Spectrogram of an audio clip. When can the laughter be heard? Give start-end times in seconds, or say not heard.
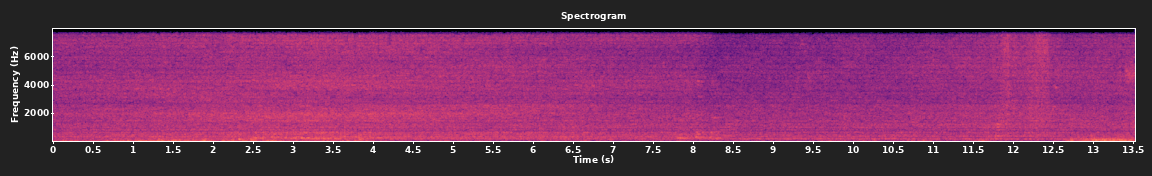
2.5-3.6, 7.8-8.4.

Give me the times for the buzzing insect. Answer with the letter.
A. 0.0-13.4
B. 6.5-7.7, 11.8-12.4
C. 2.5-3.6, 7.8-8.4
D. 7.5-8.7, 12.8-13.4
A.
